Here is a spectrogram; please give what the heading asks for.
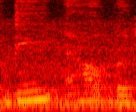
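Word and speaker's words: d'Alba: the Alba I've heard I've heard some people say some funny stuff when pronouncing that but it's D Alba you know just like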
